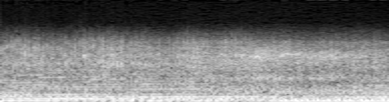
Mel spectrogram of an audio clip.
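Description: Steady drone of a propeller airplane in slow flight, a constant loud engine hum with a buzzing tone and no talk.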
